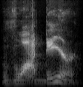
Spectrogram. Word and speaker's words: voir dire: Well, the Oxford Dictionary seems to say it's voir dire, but so there. Voir dire. Voir dire. They pronounce the R.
